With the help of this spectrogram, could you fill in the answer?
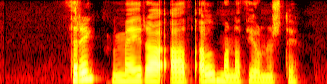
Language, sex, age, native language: Icelandic, female, 20-29, Icelandic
